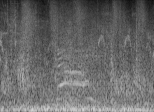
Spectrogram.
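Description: The Confringo blasting spell fires in Hogwarts Legacy: a loud dense burst with whooshing and crashing impact over constant game combat noise, all packed into a couple of seconds.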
